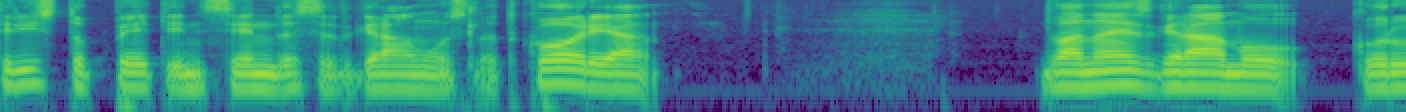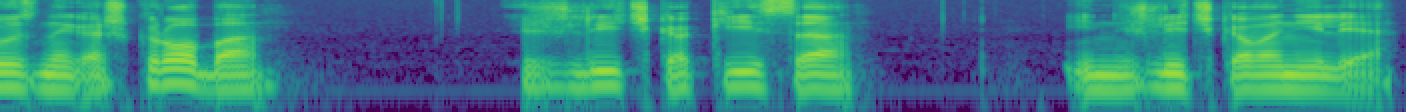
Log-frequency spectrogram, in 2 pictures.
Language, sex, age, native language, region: Slovenian, male, 18-29, Slovenian, Carinthia region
